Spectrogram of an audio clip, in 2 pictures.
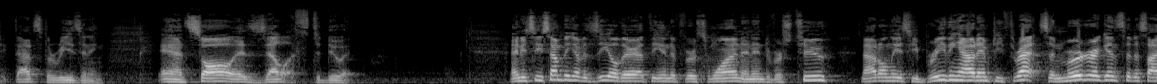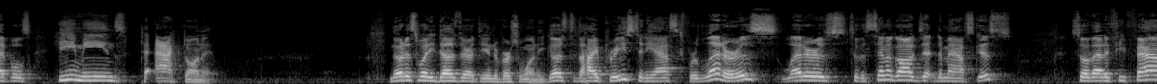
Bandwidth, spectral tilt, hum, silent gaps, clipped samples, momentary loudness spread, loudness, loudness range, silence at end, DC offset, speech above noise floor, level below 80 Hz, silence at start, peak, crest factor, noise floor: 14.5 kHz; -5 dB/octave; none; none; under 0.1%; 12 LU; -21 LUFS; 6 LU; 0 s; under 0.1%; 37 dB; -56 dBFS; 0 s; -2 dBFS; 20 dB; -57 dBFS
